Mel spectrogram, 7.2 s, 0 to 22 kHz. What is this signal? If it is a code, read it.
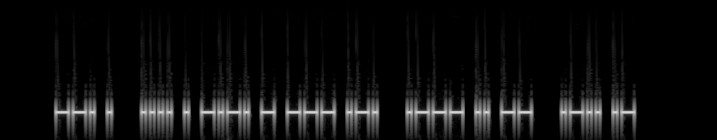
Morse code, heard as a keyed tone, about 28 wpm, 700 Hz. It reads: GE HECTOR JIM LA
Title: K1USN SST QSO Practice - 28wpm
